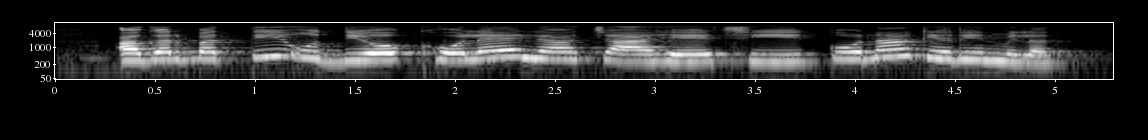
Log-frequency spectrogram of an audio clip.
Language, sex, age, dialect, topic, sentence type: Maithili, female, 36-40, Angika, banking, question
